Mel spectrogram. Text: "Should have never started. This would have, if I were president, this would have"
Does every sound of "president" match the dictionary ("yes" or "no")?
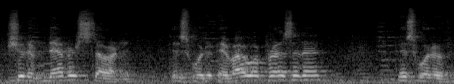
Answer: yes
